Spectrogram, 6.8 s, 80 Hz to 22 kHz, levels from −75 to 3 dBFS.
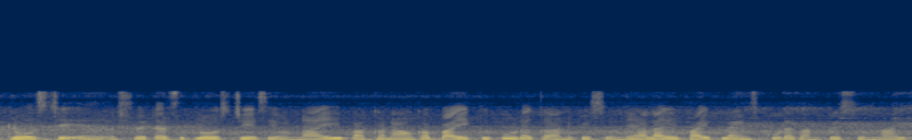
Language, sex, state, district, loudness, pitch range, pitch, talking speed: Telugu, female, Andhra Pradesh, Srikakulam, -21 LUFS, 200-215 Hz, 205 Hz, 160 wpm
